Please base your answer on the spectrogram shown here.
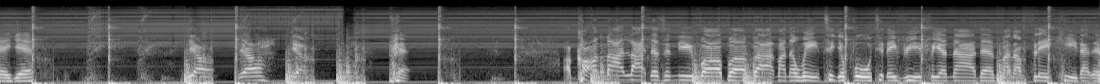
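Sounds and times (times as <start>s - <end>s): low electrical hum: 0.0s - 11.0s
sharp click: 0.3s - 1.5s, 8.4s - 8.6s, 9.2s - 9.5s, 10.4s - 10.7s
man laughing into a microphone: 3.8s - 4.7s.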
